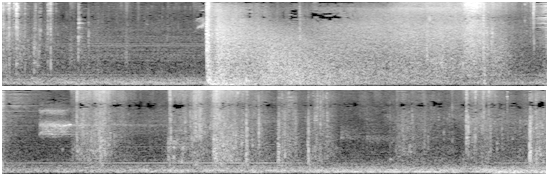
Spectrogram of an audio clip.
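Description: Footsteps scuff along a hard floor in an echoing tunnel.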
